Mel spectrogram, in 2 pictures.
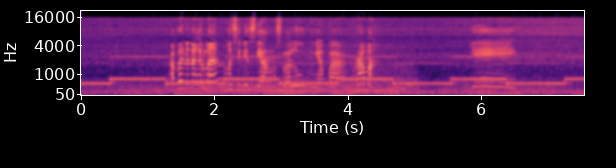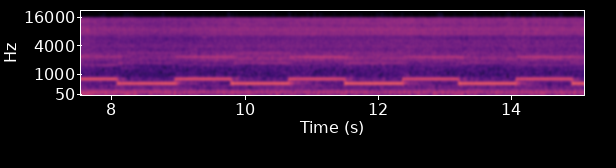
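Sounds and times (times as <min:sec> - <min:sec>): level crossing two-tone alarm: 0:00.0 - 0:15.0.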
